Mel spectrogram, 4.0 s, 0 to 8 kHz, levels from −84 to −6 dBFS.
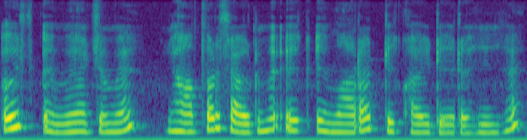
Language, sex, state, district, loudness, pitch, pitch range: Hindi, female, Rajasthan, Jaipur, -19 LUFS, 200 Hz, 185-240 Hz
